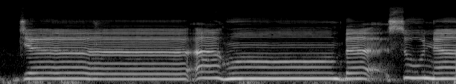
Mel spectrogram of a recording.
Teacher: Ikhfa syafawi. Jangan sebut tepat pada mim. Renggangkan sikit seolah-olah macam boleh letak sehelai kertas.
